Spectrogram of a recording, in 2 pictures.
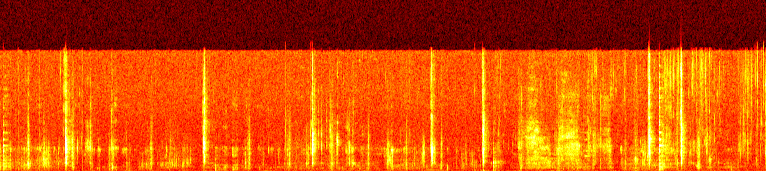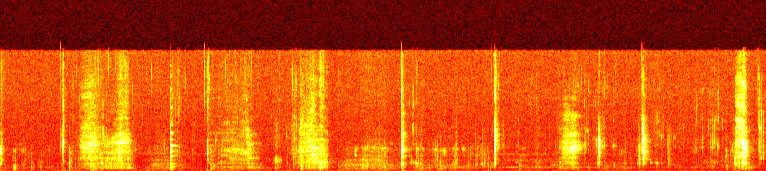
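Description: Mouth sounds of a person eating rice and smoked pork: close chewing and smacking, with many short sharp clicks.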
